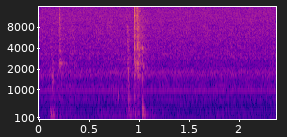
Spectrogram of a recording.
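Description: Two light handling clicks: a small one just after the start and a sharper one about a second in, over a faint steady high hum.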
